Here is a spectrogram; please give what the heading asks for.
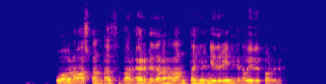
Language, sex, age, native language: Icelandic, male, 30-39, Icelandic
